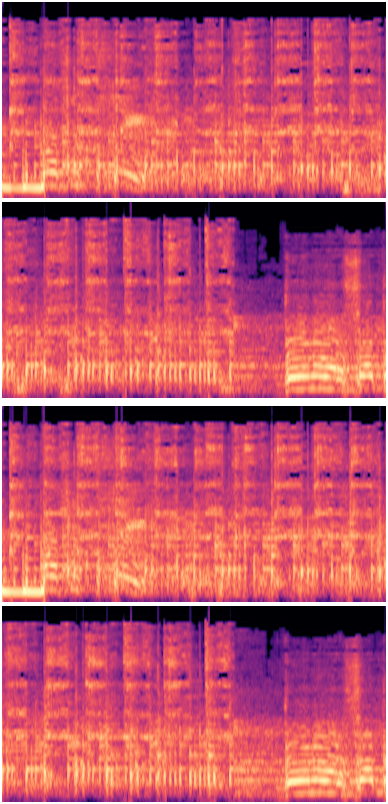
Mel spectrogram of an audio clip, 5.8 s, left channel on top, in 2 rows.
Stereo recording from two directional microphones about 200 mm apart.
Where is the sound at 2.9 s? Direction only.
35° left (ahead or behind).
